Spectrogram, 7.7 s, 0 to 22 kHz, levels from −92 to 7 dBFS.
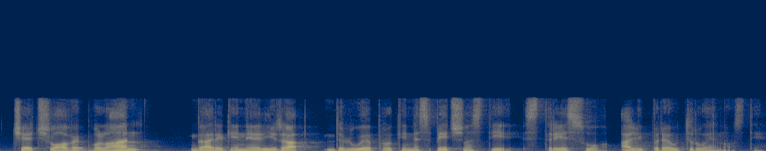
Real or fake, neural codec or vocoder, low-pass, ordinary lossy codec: fake; codec, 16 kHz, 0.8 kbps, ZipCodec; none; none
